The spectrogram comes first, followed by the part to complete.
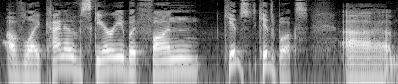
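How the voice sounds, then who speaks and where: A man's voice: fairly high pitch, takes it slowly, a bit bright. A man co-hosting a podcast in a laid-back, chatty way, with plenty of fillers and laughs. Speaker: podcast co-host and producer. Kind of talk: casual chat.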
